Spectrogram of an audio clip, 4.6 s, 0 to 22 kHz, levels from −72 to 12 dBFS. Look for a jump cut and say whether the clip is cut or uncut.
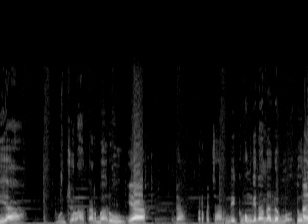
cut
